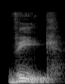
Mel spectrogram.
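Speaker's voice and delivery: "Week" begun with a V, as "veek". Shown as a demonstration. Learner practicing with the app, "Week" mispronounced as "veek". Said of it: "my W sounded a little bit like a V".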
